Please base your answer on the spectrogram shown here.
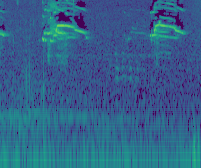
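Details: Herring gull chick, one of two young trying their wings, approaching on garden decking on the Isle of Man, gives two thin, high, slightly falling whistles about two seconds apart over a low rumble, possibly at feeding time.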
